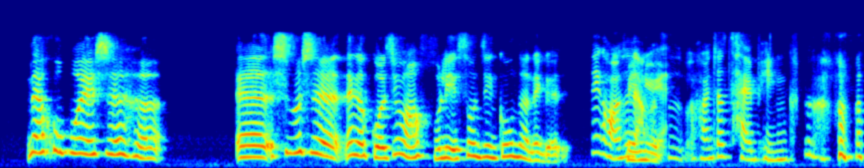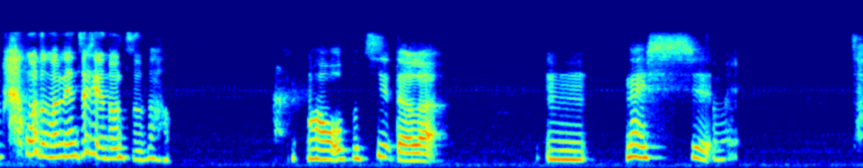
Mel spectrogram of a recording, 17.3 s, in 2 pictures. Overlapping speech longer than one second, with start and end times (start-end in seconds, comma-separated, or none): none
